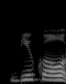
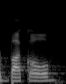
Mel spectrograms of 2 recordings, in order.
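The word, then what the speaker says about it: buccal: So we thought about this micro doing opportunity and what we came up with was bugle or buckle pronounced both ways I think ketamine.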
